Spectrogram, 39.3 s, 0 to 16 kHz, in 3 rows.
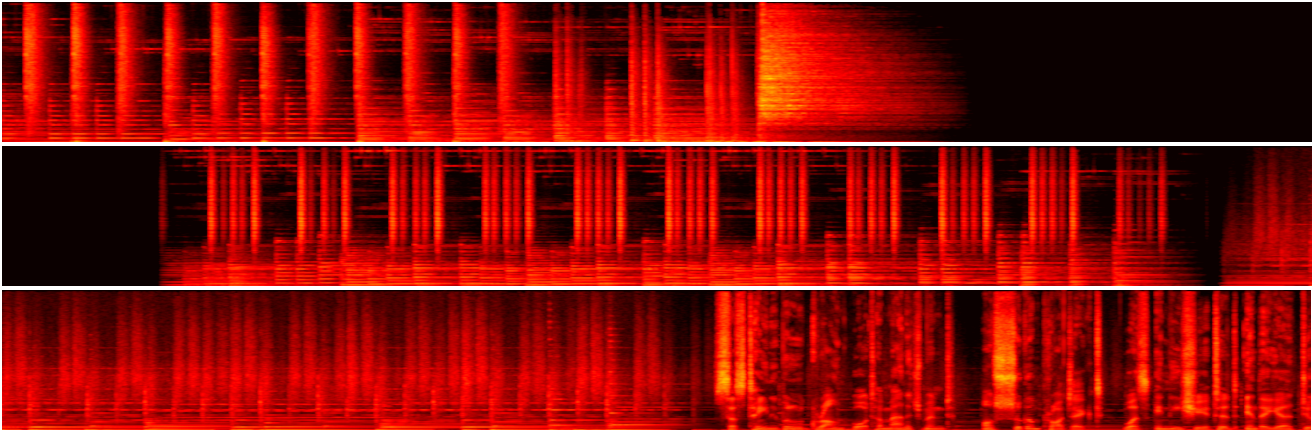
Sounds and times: Music: 0.0s - 9.7s, 14.7s - 39.2s
Speech: 33.3s - 39.2s.

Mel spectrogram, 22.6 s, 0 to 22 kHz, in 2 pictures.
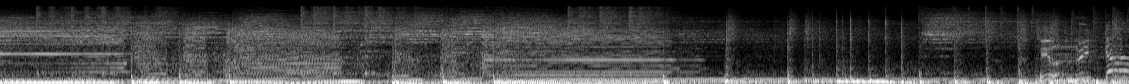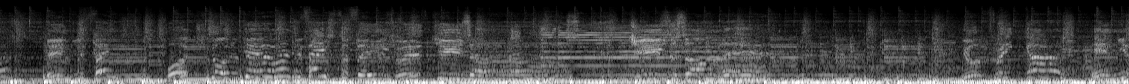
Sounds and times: Christmas music: 0.0s - 7.2s, 11.8s - 22.5s.

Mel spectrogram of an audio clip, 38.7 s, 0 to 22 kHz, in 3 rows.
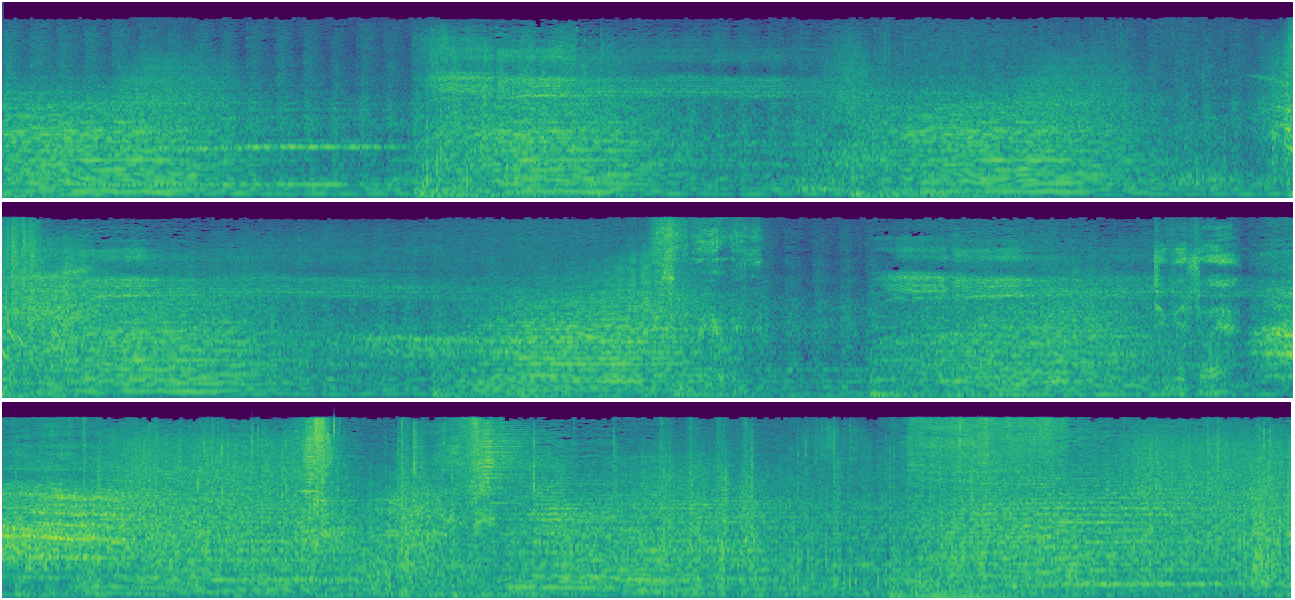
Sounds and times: Music: 0.0s - 38.7s
Speech: 19.3s - 20.6s, 24.4s - 25.4s.

